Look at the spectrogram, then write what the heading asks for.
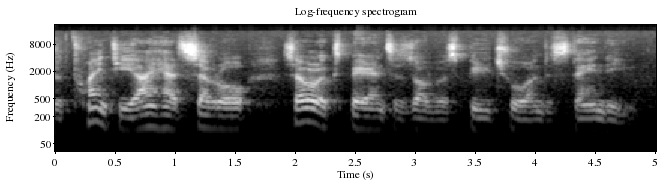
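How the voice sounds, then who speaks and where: With an Italian accent, a man speaks at a fairly quick pace with lively intonation. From Italy, Rome. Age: 70s. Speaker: sculptor. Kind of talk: personal reflection. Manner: halting.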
